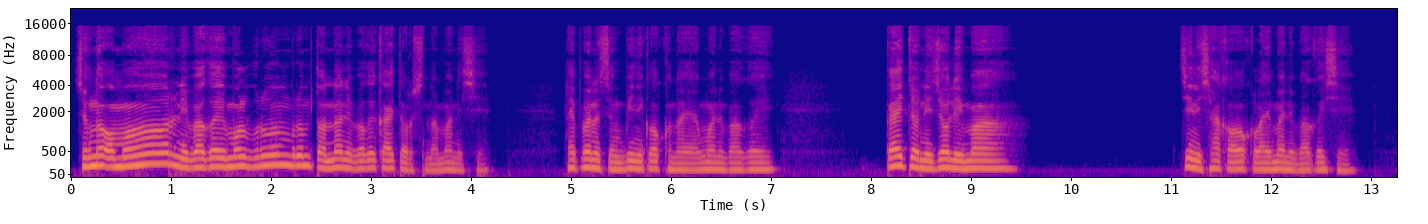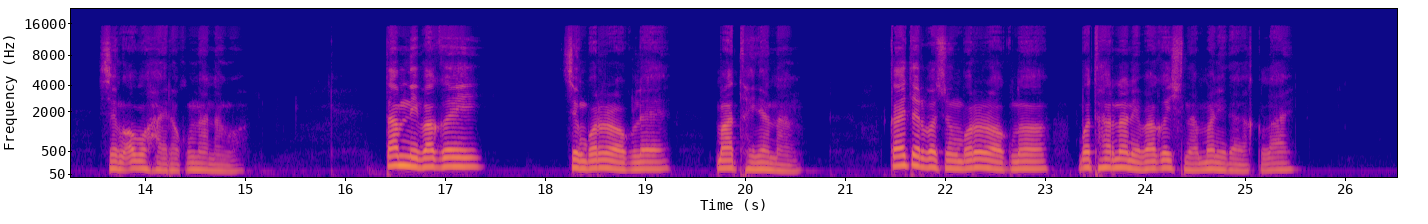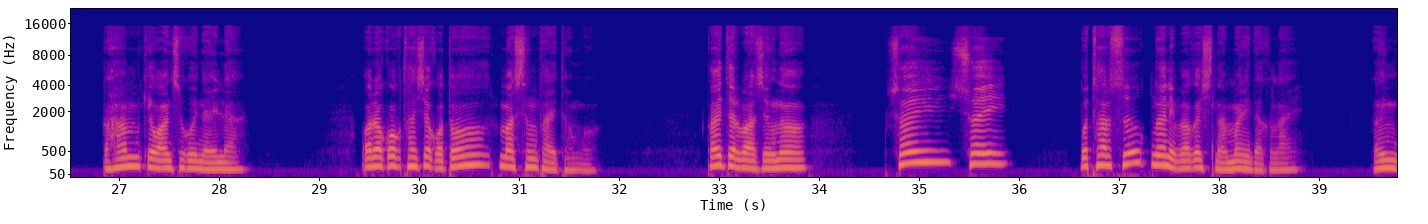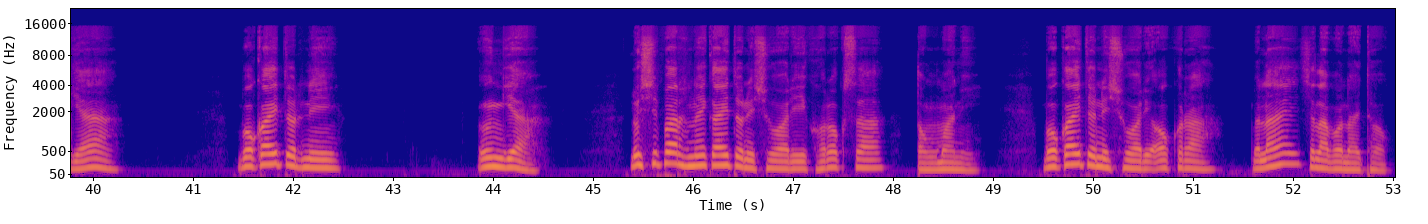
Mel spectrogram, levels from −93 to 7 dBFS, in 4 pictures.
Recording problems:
garbled, watery; slightly; nothing above 15 kHz

